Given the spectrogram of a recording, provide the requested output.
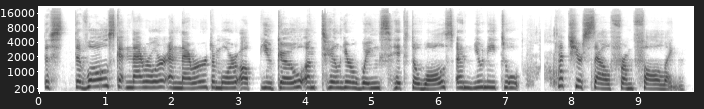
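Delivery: ordinary talk, nothing marked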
